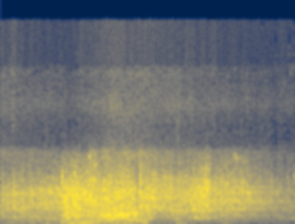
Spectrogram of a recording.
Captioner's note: roars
